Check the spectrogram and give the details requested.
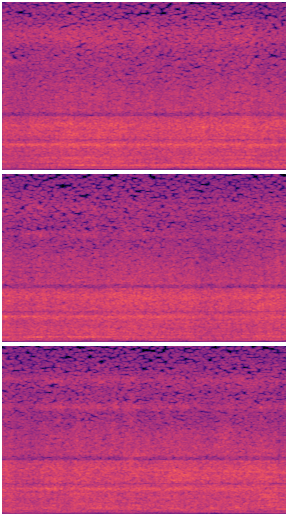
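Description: Virgin Voyager diesel train running steadily past at low speed: a continuous engine hum under broad rumbling noise.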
